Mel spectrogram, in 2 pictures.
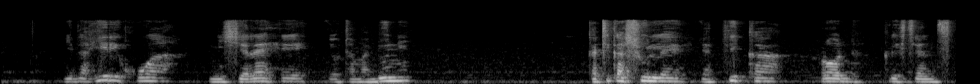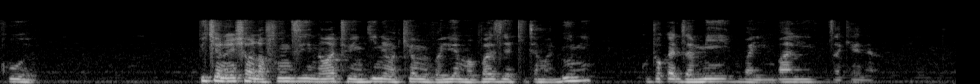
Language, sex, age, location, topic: Swahili, male, 18-24, Nairobi, education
